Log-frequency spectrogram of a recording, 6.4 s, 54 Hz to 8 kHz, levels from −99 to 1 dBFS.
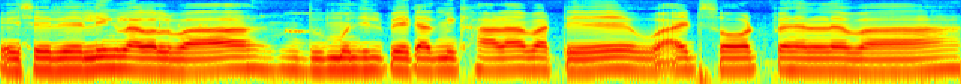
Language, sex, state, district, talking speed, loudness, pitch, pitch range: Bhojpuri, male, Bihar, East Champaran, 140 wpm, -14 LUFS, 130 Hz, 125-130 Hz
